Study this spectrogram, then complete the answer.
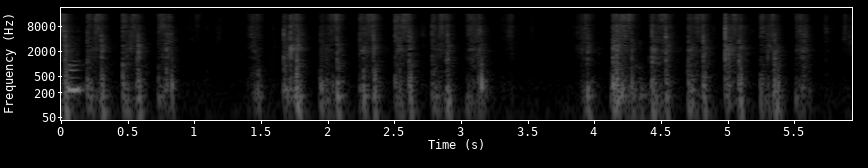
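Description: Quiet, rhythmic riffling of a tarot deck being shuffled and drawn: a steady run of short papery card bursts with a brief pause midway.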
